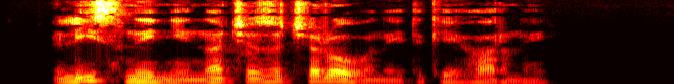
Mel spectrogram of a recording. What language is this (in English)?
Ukrainian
